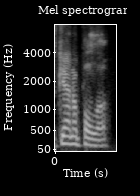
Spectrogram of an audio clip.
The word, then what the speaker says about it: Ganapola: It's Ganapola. Ganapola. So it's exactly the way it's spelled.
